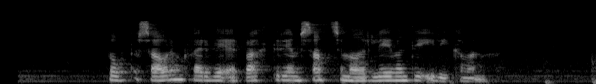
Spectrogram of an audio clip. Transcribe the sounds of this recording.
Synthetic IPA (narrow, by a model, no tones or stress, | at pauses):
θowht̪aðsaːwɾɪmkʰvɛɾvɪɛ̰ɾpaxt̪ɾiansam̥t̪sɛmːaːðɛɾlɪːvant̪ɪʔḭliːkamanːʏm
